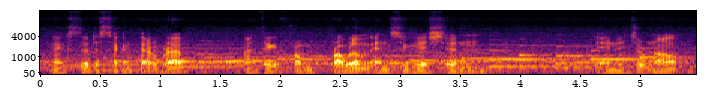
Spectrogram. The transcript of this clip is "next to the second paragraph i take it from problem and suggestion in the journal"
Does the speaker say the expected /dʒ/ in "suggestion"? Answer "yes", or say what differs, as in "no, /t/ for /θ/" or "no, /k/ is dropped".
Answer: no, /dʒ/ is dropped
